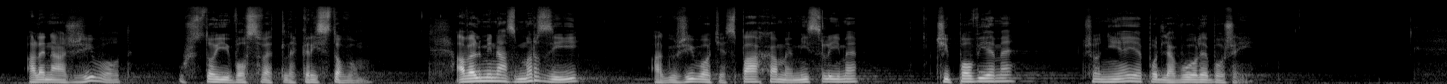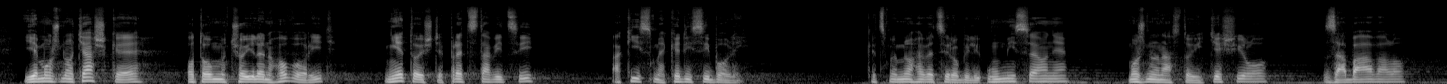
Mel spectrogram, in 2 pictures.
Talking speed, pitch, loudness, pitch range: 115 wpm, 115 Hz, -24 LUFS, 100-130 Hz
